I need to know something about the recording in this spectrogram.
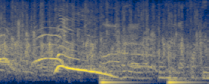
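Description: Steady applause from a crowd welcoming a performer, with rising and falling whoops over it and two deep low thumps partway through.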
